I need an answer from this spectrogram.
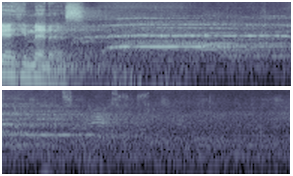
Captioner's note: students cheering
